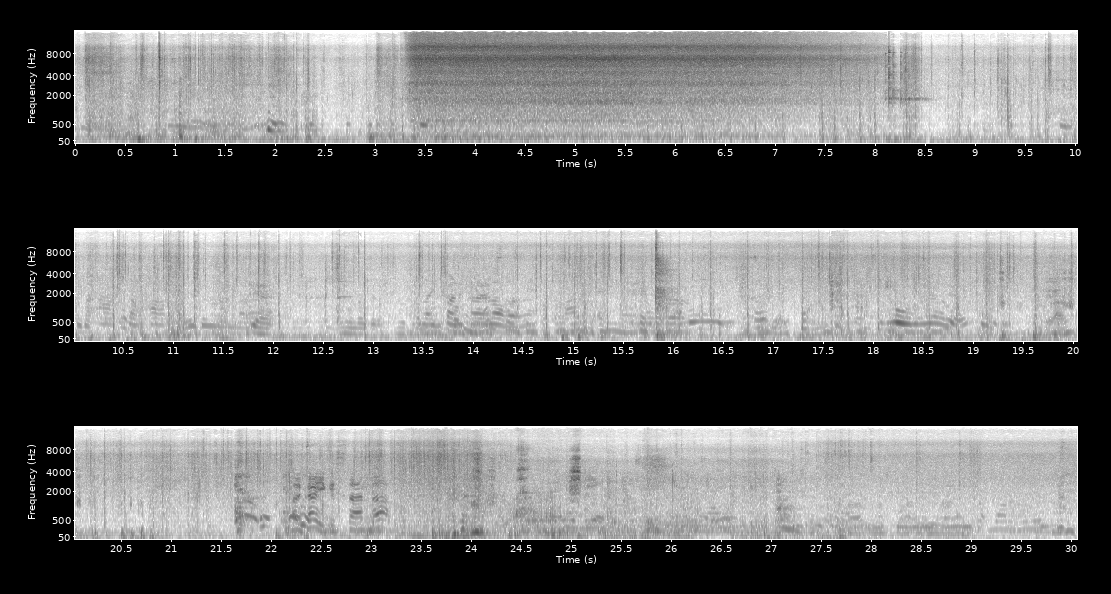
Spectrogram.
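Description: Hot air balloon propane burner system giving a loud, steady hiss for about four seconds, starting about three seconds in, after the basket has touched down. Around it, quieter voices and rustling in the basket.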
